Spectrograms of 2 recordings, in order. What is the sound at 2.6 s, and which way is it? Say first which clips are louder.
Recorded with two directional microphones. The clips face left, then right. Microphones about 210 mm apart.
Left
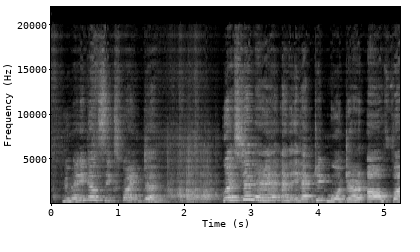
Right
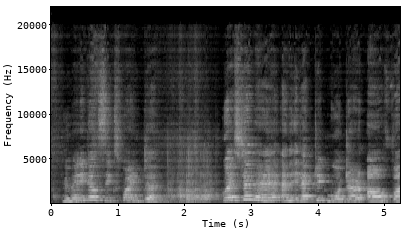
Speech: left 1 dB; 40° left (ahead or behind).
